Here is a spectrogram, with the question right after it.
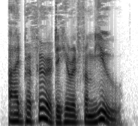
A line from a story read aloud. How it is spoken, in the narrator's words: Molly said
